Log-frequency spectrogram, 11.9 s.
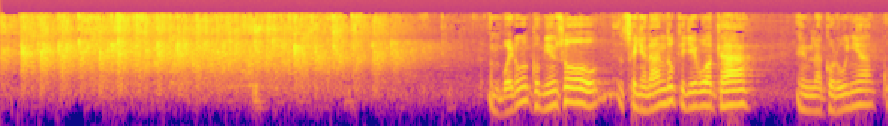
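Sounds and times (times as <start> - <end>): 
audience applause: 0.0 - 5.8
speech: 6.7 - 11.8.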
